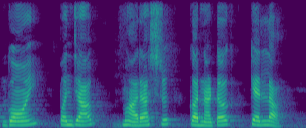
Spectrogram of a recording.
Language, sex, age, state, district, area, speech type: Goan Konkani, female, 30-45, Goa, Canacona, rural, spontaneous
